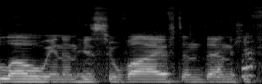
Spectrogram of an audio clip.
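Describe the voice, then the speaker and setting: Over noticeable background noise, a man with a Russian accent talks at a medium pitch. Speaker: podcaster and writer. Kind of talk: interview, casual chat. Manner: halting, with many fillers.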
